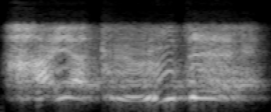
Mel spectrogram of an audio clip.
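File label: Japanese attack position mood med; War Thunder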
